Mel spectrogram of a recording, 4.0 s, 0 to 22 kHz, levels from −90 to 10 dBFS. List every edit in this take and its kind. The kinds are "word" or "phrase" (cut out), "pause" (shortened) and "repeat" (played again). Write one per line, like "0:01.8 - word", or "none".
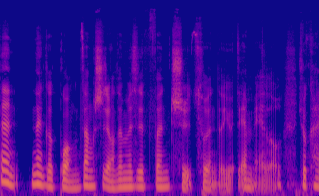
0:03.0 - word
